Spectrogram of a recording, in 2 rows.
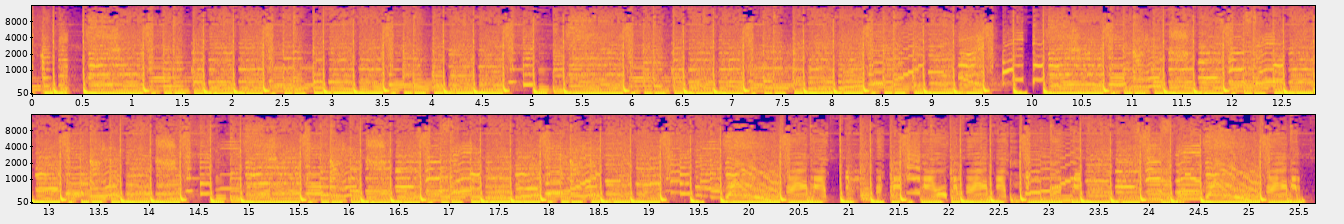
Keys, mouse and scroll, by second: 0.6-1.9 ctrl+alt+drag, 2.2-2.8 scroll down 2, 2.8 scroll down 1, 3.3 Delete, 3.9 ctrl+z, 4.6 click, 4.8-5.7 scroll down 1, 5.8-6.4 drag, 9.4 click, 15.3-16.1 drag, 21.4 click, 24.2 scroll up 1, 24.8 scroll up 1, 24.9 click.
